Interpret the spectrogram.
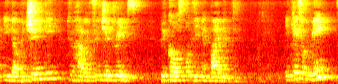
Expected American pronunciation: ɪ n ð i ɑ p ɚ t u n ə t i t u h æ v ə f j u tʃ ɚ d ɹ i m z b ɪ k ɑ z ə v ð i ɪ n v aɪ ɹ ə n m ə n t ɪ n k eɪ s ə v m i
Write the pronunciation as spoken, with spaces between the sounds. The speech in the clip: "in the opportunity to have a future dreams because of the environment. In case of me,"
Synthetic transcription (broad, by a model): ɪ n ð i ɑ p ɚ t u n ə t i t u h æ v ə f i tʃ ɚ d ɹ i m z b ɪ k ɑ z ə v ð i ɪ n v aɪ ə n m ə n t ɪ n k eɪ s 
